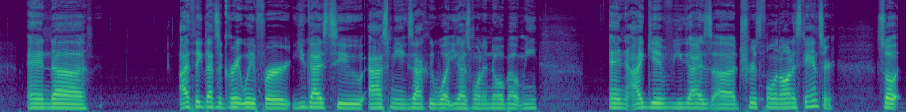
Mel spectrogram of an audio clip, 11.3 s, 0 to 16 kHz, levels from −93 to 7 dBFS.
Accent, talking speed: American, 180 wpm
